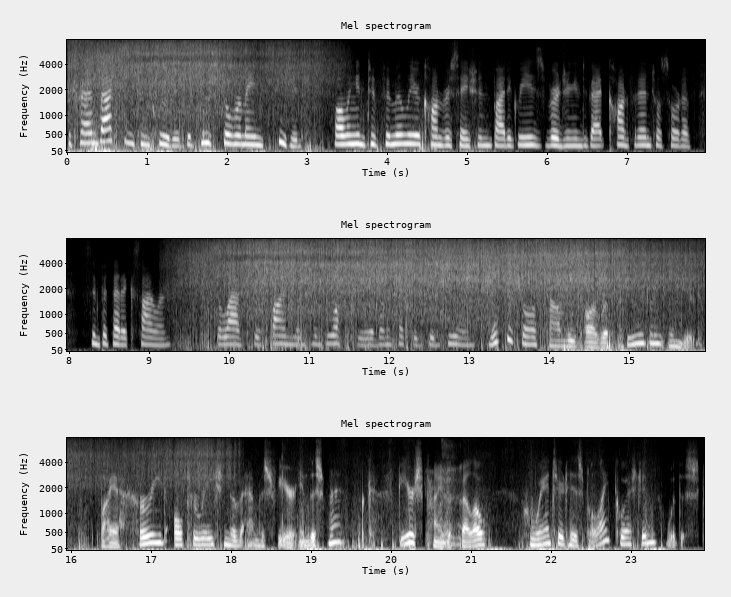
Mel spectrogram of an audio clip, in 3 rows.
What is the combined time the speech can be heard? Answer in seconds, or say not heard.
24 s.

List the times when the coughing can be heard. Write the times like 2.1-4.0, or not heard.
20.4-20.9.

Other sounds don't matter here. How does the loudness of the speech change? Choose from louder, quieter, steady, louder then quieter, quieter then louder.
quieter then louder.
